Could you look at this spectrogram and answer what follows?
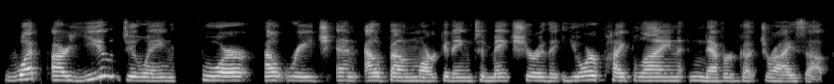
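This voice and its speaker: A woman's voice: lowish voice, steady tone, takes it slowly, hardly any pauses. A woman guest on a podcast, with a strong, carrying voice and a confident, direct way of talking. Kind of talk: podcast interview.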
